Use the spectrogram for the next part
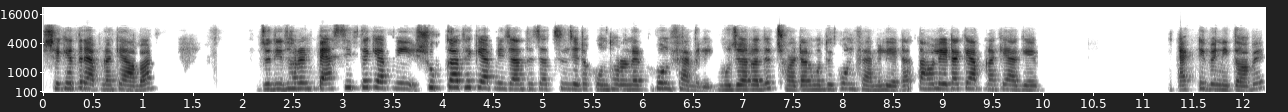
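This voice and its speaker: A woman with a fairly high voice leads an online grammar lesson. She talks patiently, keeps checking that her students follow, and recites verb forms one by one. The recording sounds close and dry. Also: steady tone, a bit bright, dry recording. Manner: patient, checks understanding often, recites verb patterns slowly. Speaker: Arabic grammar teacher. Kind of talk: live online class teaching.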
